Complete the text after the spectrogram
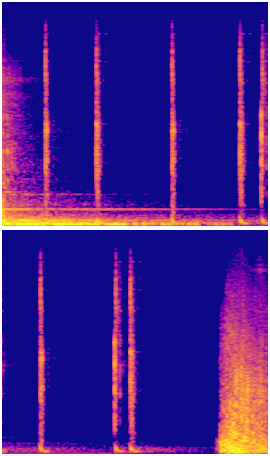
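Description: Short soft menu clicks sound one after another.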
